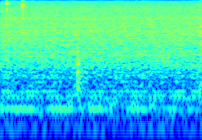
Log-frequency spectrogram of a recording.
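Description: Quiet indoor room tone: a steady low hum under an even hiss, with a few faint short clicks.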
